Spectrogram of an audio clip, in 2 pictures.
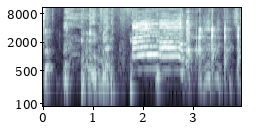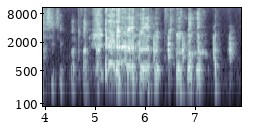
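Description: A second man laughs loudly close to a microphone.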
